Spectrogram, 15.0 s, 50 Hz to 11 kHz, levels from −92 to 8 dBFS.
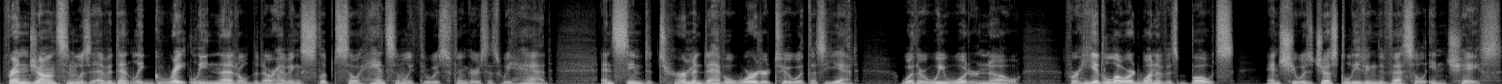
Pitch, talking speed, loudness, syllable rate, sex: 90 Hz, 210 wpm, -22 LUFS, 5.6 syllables/s, male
